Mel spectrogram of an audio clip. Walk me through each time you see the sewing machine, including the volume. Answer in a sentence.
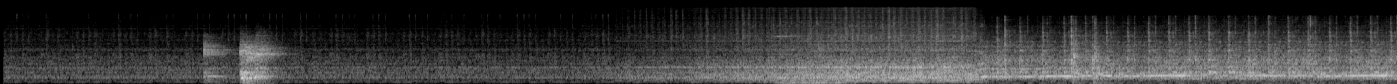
You can hear the sewing machine from 0.0 to 13.9 s, getting louder.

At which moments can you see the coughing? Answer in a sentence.
You can hear the coughing from 2.0 to 2.7 s and from 7.7 to 8.4 s.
